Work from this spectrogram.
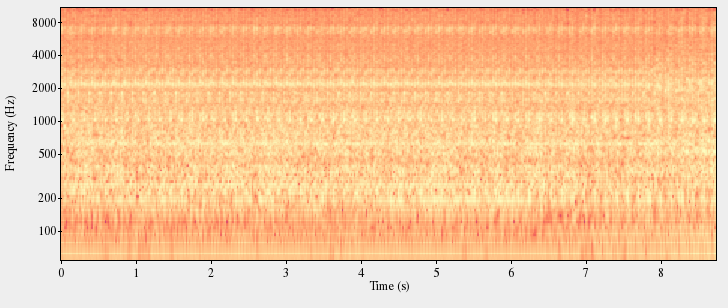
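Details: VW Passat with fault 000769 / P0301, a cylinder 1 misfire, recorded close-up at idle: rough, uneven beat stumbling about three times a second from one misfiring cylinder.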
